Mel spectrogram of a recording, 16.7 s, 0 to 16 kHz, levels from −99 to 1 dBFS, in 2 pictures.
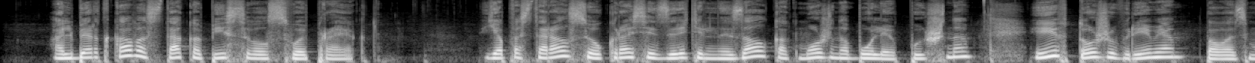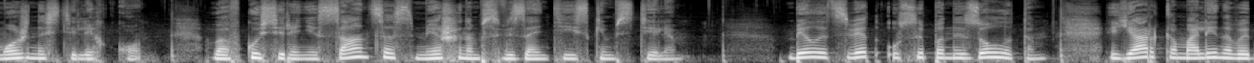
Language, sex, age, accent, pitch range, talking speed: Russian, female, 20-39, native, 180-225 Hz, 125 wpm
